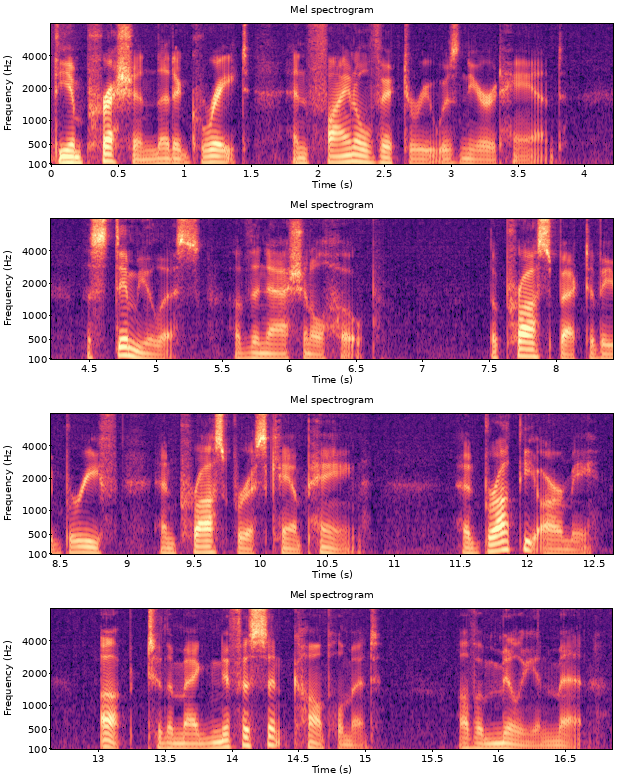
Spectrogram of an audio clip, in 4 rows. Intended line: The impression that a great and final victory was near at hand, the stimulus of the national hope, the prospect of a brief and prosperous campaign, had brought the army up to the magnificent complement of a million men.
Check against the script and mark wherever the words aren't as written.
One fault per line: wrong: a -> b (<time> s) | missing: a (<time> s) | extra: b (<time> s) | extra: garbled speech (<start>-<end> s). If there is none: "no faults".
no faults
